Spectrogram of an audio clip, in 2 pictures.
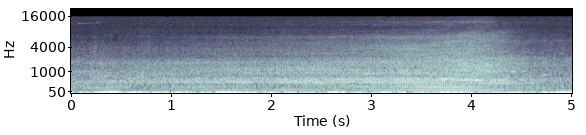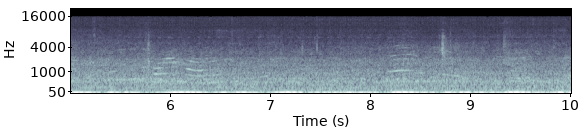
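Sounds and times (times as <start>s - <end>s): city street traffic: 0.0s - 10.0s
vehicle engine passing by: 0.5s - 4.9s.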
